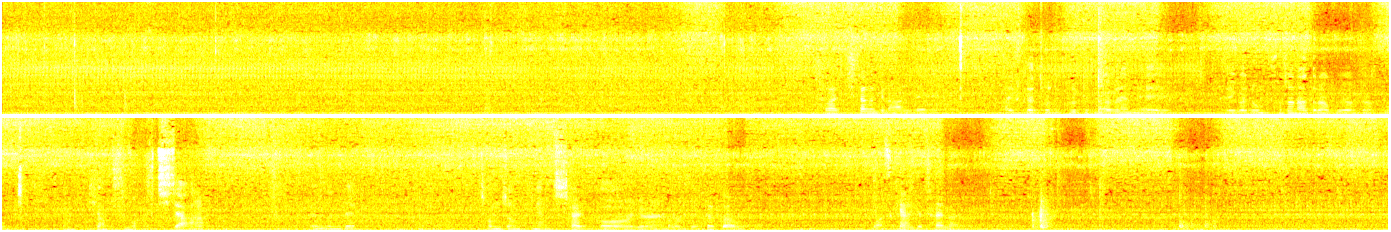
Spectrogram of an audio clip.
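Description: Tweezers tap lightly against a small plastic model.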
